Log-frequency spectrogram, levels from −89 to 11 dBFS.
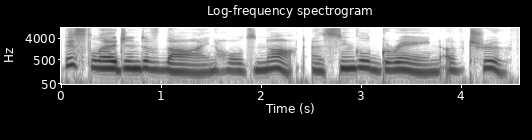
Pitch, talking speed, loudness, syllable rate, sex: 195 Hz, 145 wpm, -19 LUFS, 3.1 syllables/s, female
